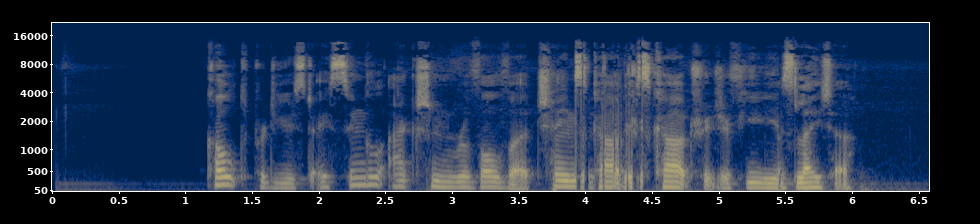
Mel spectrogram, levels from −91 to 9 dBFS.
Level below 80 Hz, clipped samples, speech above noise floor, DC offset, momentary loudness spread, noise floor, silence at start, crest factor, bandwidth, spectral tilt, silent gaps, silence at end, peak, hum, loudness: -52 dBFS; under 0.1%; 44 dB; under 0.1%; 10 LU; -69 dBFS; 1.15 s; 20 dB; 14.5 kHz; -4 dB/octave; none; 0.45 s; -6 dBFS; none; -24 LUFS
